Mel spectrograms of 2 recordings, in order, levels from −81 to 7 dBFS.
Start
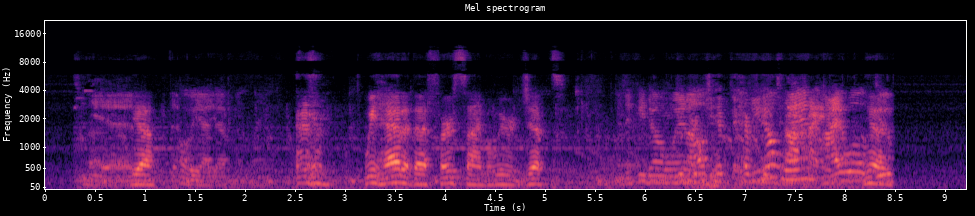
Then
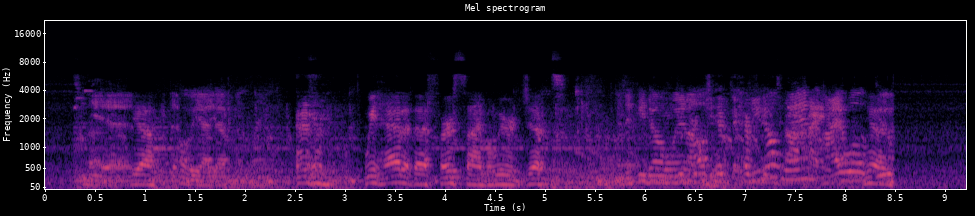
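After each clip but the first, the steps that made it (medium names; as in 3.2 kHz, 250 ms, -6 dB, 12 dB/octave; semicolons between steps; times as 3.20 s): low-pass 4.5 kHz 12 dB/octave; reverse; compression 5:1, threshold -32 dBFS, peak gain reduction 17.5 dB; reverse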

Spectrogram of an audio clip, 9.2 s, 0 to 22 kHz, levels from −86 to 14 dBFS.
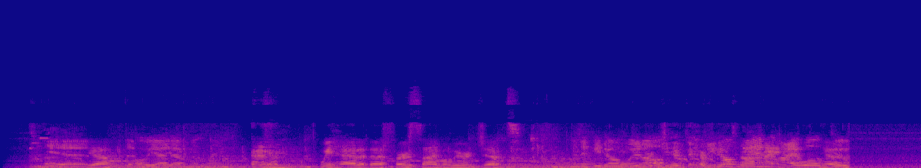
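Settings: fade-in on the opening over 0.53 s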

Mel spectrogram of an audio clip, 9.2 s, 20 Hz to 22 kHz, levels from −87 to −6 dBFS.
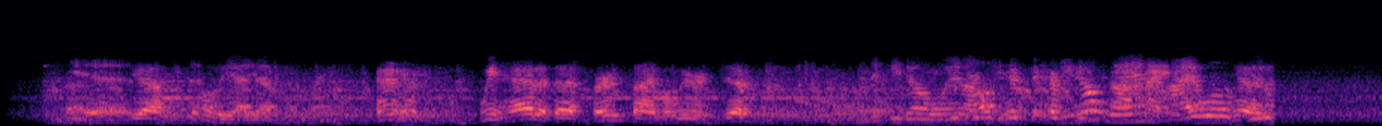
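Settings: local Wiener filter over 9 samples; mistuned SSB -59 Hz 420–2300 Hz; trim -1 dB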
